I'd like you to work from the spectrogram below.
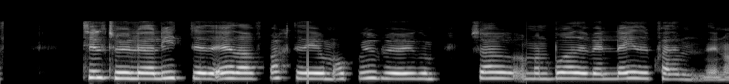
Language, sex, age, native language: Icelandic, female, 12, Icelandic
